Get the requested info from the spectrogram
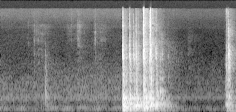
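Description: Metal scissors set down on a tabletop: a faint tick, then a loud, short clattering thunk about a second in.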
